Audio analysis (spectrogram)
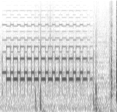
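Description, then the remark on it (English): A telephone rings with a loud electric bell trill that holds steady for over a second, broken by a few sharp clicks and knocks near the end. Nobody speaks. It is a hotel phone with a curly cord, at a Tulsa Holiday Inn. “Hotel phone.”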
